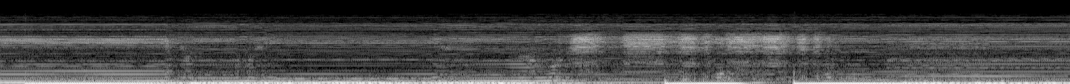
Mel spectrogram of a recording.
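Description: Loud improvised drone music: a heavy low bass drone under layered sustained tones that shift pitch every second or two. A bright, noisy, shimmering layer comes in from about six to seven and a half seconds in. The bass drops out briefly and returns suddenly about eight seconds in.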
